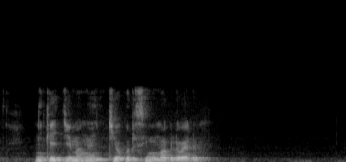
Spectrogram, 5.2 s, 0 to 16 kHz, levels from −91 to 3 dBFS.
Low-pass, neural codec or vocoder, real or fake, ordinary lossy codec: 7.2 kHz; none; real; MP3, 64 kbps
